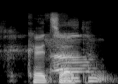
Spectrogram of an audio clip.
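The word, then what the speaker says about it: כיצד: You have to with some of the Z's in German. You put the T at the beginning of it Mhm. for the pronunciation. So yeah, Okay, sad. Yeah. Ketzad.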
